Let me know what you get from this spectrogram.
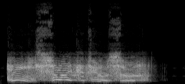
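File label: damaged water, mood med, Turkish; speech; War Thunder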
